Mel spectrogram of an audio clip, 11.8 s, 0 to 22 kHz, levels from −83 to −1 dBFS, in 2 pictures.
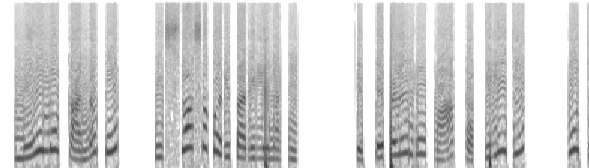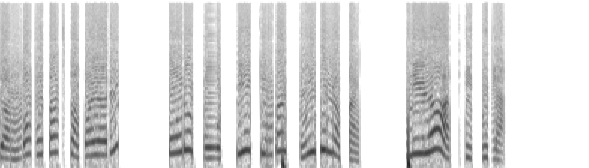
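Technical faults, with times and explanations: Throughout: low bit depth without dither. The speech has a harsh, grainy distortion that rises and falls with the voice, with quieter syllables turning gritty and the softest moments sputtering or cutting to silence. This is likely from samples being rounded to only about 5 bits with no dither. The rounding error follows the waveform instead of sitting as steady hiss, leaving an error level only about 10 dB below the speech.
7.97 to 8.07 s: short stall from a late packet. Just after "ଜନ୍ମ ହେବା ସମୟରେ ମୋର", the sound hangs unnaturally for a moment, with a slight buzz or dip before "କିମ୍ବା ଦୁଇ ଦିନ" resumes. A packet arrived late, the jitter buffer emptied, and the receiver stretched the last audio for about 80 ms to cover the gap. Nothing was lost, and playback resumed from where it stopped, so everything after runs about 80 ms later.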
